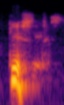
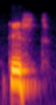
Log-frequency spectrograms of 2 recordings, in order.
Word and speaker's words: kissed: pronounce it like T the Ed is pronounced like T so in other words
